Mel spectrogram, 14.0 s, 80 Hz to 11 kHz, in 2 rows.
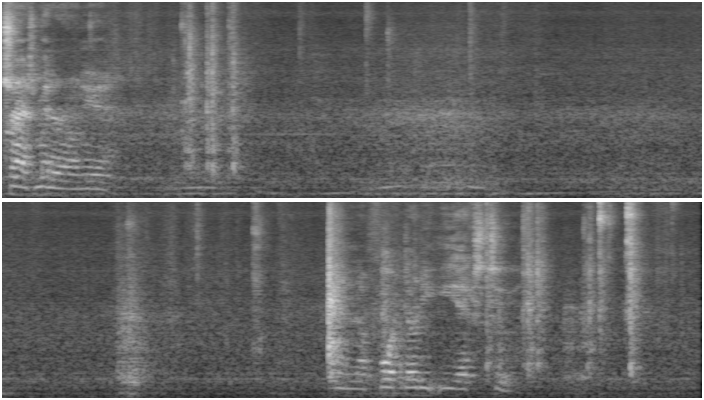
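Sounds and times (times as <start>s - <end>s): plastic and metal clicks and scrapes: 11.8s - 13.8s.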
